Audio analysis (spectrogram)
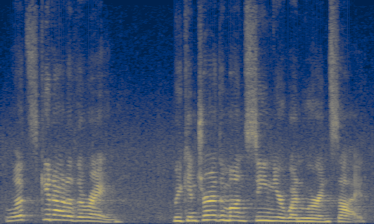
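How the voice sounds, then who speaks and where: Young female actor as a sharp, take-charge supernatural investigator; high, bright voice, deadpan teasing, comedy audio drama. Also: normal speed, a little hiss or hum, low-quality recording. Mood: firm, teasing. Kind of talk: audio drama acting, naturalistic comedic banter.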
